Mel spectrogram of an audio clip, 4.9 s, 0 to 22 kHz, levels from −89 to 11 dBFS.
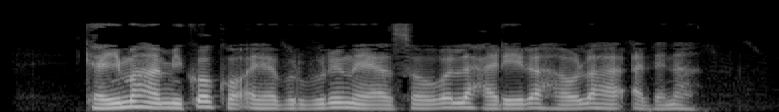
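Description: Across the whole speech recording the top end is missing: nothing sounds above about 9.1 kHz, so sibilants and breath noise are dulled, with the smeared, watery texture of a heavily squeezed MP3. The likely cause is low-bitrate audio saved at a high bitrate. The sound fits a first MP3 pass at roughly 32 kbit/s later re-encoded near 256 kbit/s. That larger second file keeps the earlier cut-off and artefacts and cannot restore what was discarded.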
